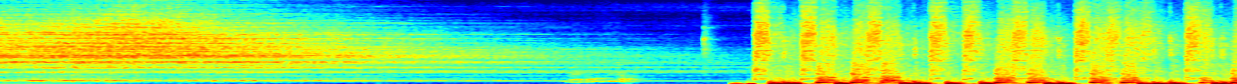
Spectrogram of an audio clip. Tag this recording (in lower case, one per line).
music
speech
